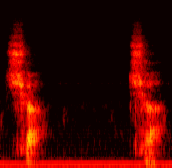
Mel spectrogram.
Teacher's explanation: this is made by putting the tongue on the alveolar ridge, which is at the top, the blade of the tongue, so at the top of the mouth, the ridge, and pushing air out.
